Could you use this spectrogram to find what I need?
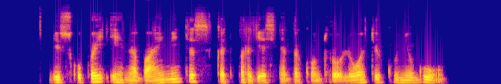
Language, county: Lithuanian, Šiauliai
